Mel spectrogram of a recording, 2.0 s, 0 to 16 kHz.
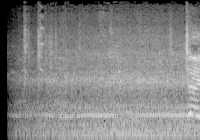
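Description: Case Maxxum 125 tractor running steadily under load while pulling a stubble cultivator, heard from inside the cab as a low engine drone with a constant faint whine. The sound fades in over the first moment.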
